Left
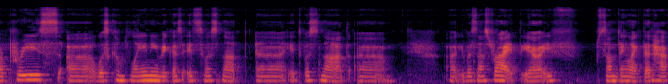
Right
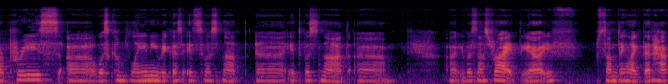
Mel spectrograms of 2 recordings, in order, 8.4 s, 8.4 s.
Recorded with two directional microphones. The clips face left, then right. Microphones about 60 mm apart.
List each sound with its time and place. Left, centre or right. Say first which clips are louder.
0.1 s speech: left 6 dB; left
